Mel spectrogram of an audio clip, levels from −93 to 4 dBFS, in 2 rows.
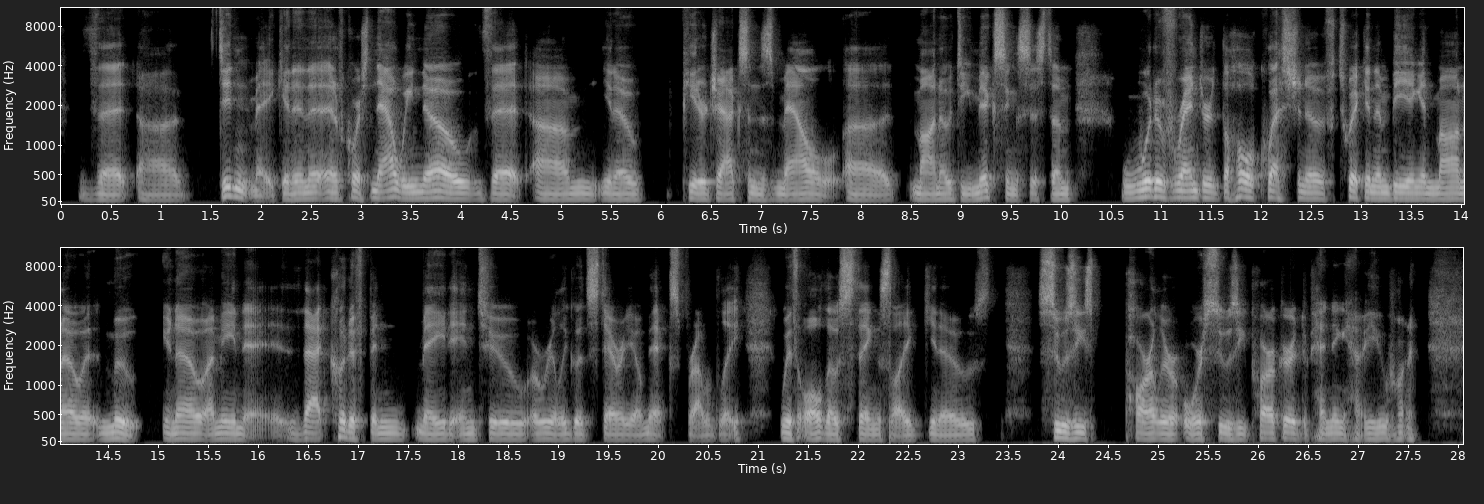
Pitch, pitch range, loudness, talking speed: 95 Hz, 90-100 Hz, -29 LUFS, 145 wpm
